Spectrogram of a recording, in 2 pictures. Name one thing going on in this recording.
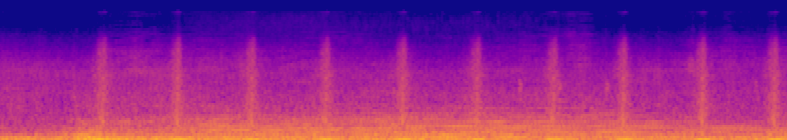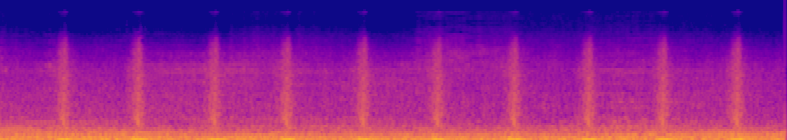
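Large wings beat in a slow, steady rhythm.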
